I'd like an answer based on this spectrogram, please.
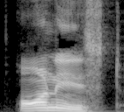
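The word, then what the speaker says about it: honest: advance রুলে দেখা যাক অনেস্ট অনেস্ট শব্দটা কি দিয়ে শুরু হচ্ছে অ দিয়ে দিয়ে অ একটা স্রবর্ণের সাউন্ড এর আগে বসবে হচ্ছে এন ইউনিভার্সিটি ইউনিভার্সিটি শব্দ দেখ ইউ এর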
